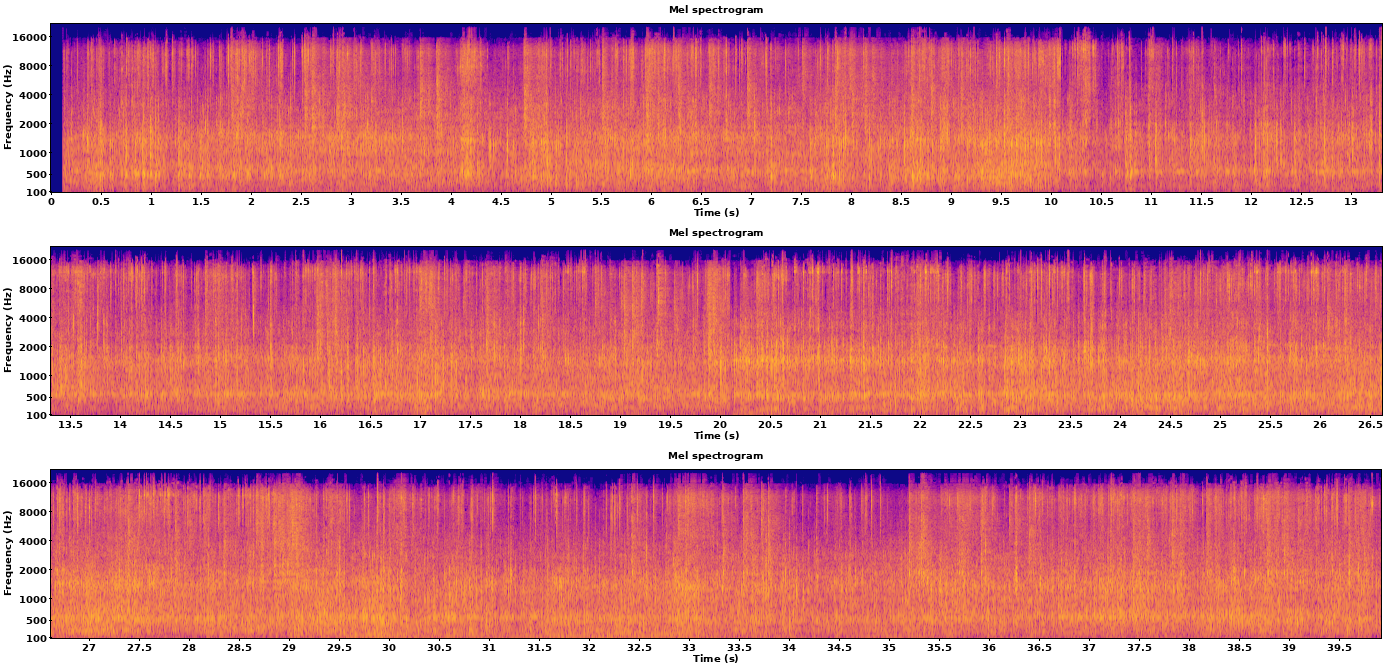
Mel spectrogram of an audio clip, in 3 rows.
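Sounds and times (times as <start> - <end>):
marbles rattling down plastic tracks: 0.2 - 39.9.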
